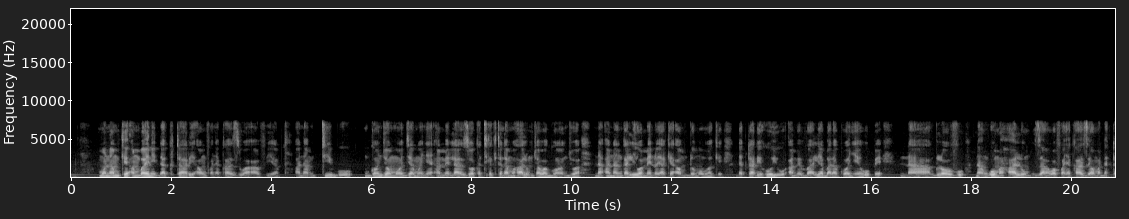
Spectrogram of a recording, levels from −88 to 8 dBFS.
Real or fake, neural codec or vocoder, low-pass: real; none; 7.2 kHz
